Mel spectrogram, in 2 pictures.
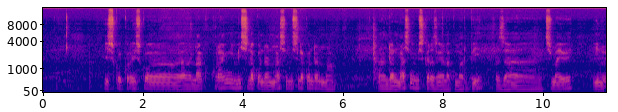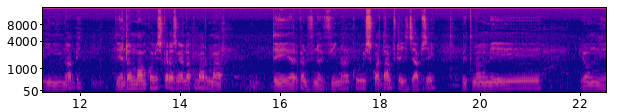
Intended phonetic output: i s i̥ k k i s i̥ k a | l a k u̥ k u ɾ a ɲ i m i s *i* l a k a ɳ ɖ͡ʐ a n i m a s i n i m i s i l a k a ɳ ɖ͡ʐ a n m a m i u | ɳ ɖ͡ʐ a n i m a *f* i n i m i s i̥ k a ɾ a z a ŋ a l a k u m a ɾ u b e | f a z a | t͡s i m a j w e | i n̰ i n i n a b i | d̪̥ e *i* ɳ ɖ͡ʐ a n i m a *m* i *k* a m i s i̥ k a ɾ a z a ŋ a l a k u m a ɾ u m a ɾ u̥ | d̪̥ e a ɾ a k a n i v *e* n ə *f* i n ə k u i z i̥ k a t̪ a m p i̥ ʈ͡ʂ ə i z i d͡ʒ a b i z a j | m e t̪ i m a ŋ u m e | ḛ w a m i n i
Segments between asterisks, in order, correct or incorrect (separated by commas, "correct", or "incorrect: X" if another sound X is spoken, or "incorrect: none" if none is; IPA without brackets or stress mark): correct, incorrect: s, incorrect: a, correct, correct, incorrect: i, incorrect: v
